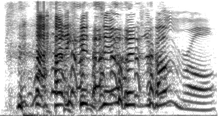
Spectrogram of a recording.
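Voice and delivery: words bursting out through laughter; laughing. Real, not acted. Laughing after failed drum roll.

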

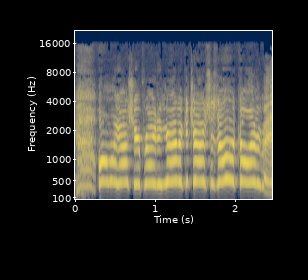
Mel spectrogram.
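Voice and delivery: high, loud excited woman's voice; lady voice. Retold or imitated. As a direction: squeal it out like a frantic woman. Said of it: "that's my lady voice".

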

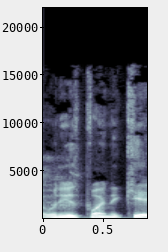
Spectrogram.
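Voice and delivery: usual speaking voice

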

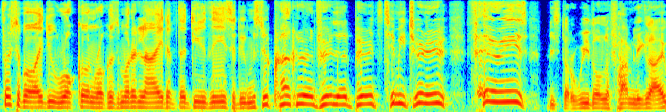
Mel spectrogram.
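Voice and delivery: showing off cartoon voices; character voices. Shown as a demonstration. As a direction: run through the character voices. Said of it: "a section of voices".

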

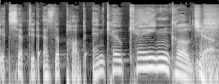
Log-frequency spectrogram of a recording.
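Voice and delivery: hammed-up British reading, sing-song swoops; British accent. Co-host reading Englishman's recovery email, hammed-up British accent. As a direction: read it like a theatrical Brit. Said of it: "read it in a British accent".

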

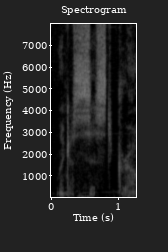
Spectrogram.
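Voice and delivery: hushed whisper. Real, not acted. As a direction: whisper it as an aside. Whispered aside during advice.

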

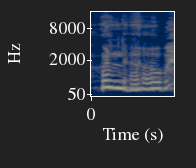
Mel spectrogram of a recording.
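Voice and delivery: ordinary talk

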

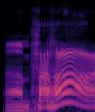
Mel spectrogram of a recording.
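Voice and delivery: ordinary talk

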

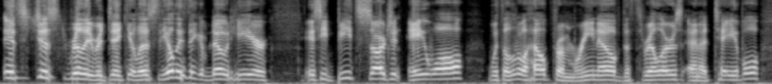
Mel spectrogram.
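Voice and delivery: usual speaking voice

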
